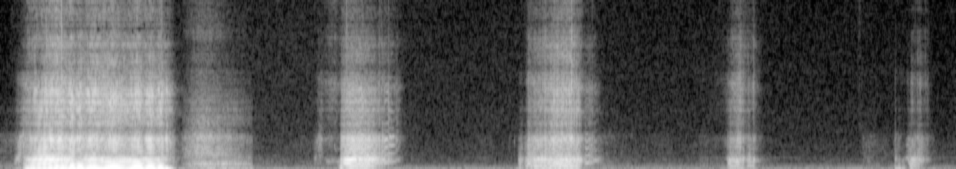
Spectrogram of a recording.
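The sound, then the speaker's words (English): A loud, rattling snore gives way to shorter, choked snorts and gasps separated by long silent pauses, the breathing stopping and restarting irregularly. No one speaks. “Okay, but now here is what's called sleep apnea.”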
